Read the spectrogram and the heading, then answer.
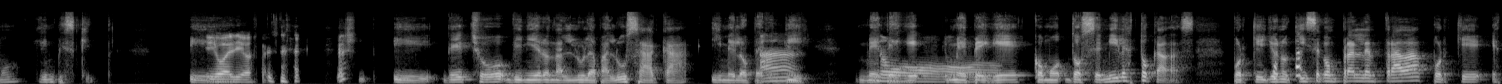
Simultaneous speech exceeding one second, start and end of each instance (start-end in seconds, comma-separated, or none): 8.7-10.1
